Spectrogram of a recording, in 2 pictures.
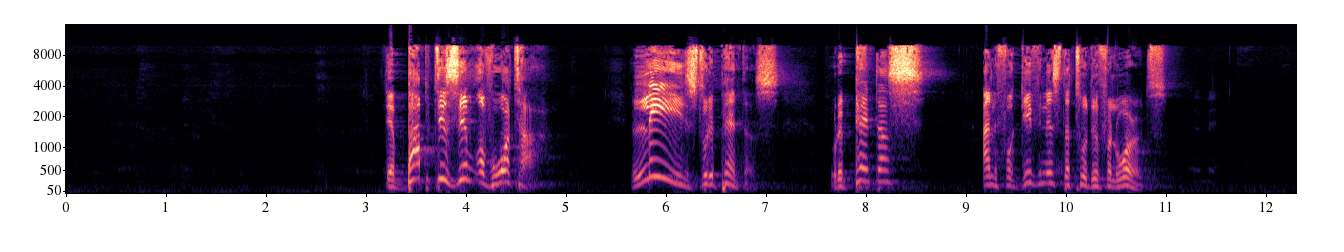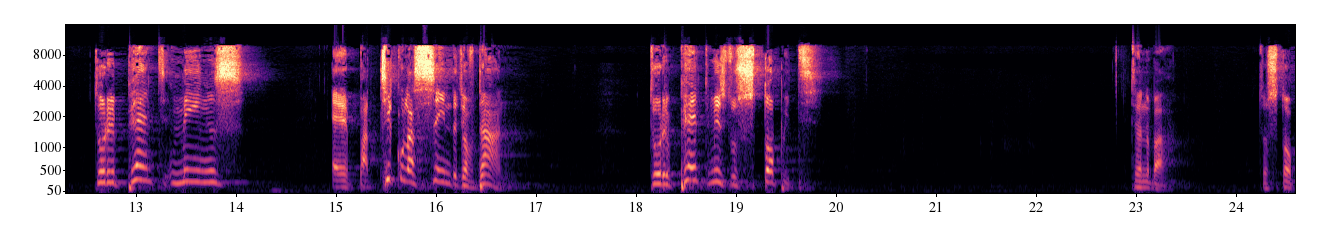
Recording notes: LIVE MID WEEK SERVICE| ECG CHURCH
